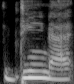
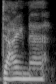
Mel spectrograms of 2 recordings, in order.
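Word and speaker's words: Dinah: But her actual name it's pronounced Dina in Hebrew. Um Americans pronounce it Dina.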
